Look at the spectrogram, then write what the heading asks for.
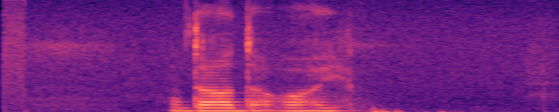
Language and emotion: Russian, sad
